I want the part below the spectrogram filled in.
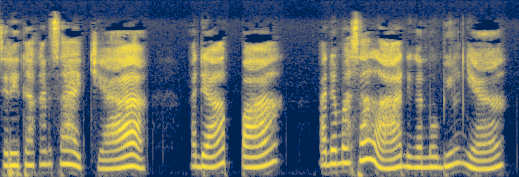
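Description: A woman voicing a stern, well-off woman near fifty who talks sharply and firmly and takes offense quickly. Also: on the high side, a little mellow, slightly rough, dry recording, voice pushed up. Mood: brisk, firm.

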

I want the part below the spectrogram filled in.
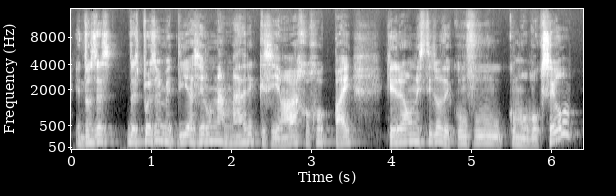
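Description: A man's voice: medium pitch, normal speed, darkish tone. Young mexican guy, slangy jokey storyteller, podcast guest. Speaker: guest, jiu-jitsu instructor. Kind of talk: casual chat.

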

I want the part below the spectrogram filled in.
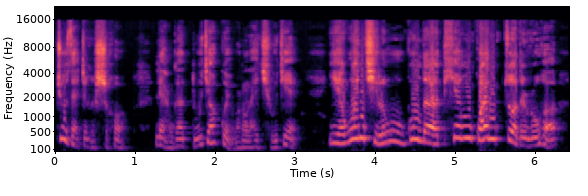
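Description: A woman telling a children's story, dramatic and expressive. Her pitch rises and falls widely, over a mellow, warm tone. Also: moderate pace, husky.

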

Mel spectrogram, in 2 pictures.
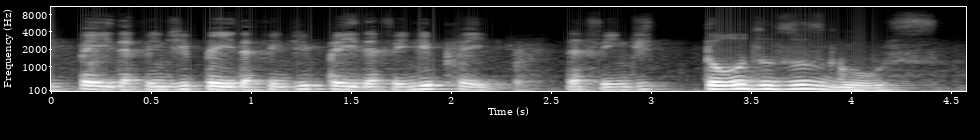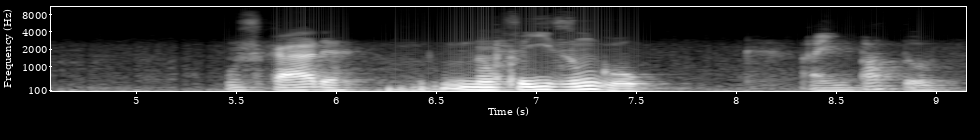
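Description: A young man with a Brazilian accent telling a personal story in a casual, animated way, with sound effects and swearing. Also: on the low side. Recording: slightly dull lo-fi recording.

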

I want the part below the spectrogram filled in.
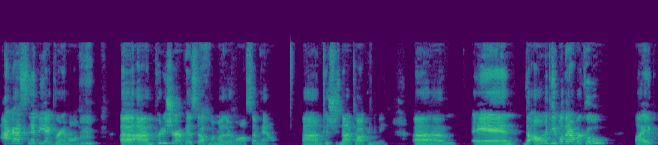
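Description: Her voice on the high side, this woman hosts a podcast and chats casually through stories, addressing listeners as y'all. She's expressive and speaks at a moderate pace with a bright, forceful tone, in an echoey room.

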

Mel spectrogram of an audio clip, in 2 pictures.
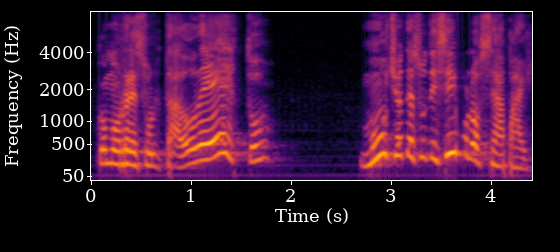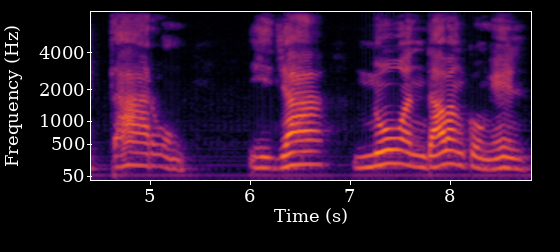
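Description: A male pastor preaching a sermon, repeating rhetorical questions and swinging between forceful and hushed delivery. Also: sits high, lively intonation, takes it slowly.

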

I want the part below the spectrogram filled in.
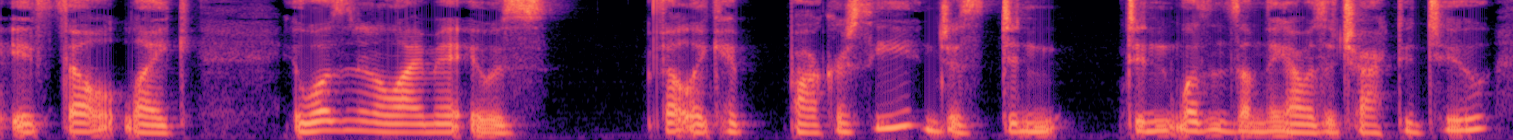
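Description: Hoarse, raspy-voiced woman podcaster. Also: on the low side, darkish tone. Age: 30s. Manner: earnest, confiding. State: hoarse from illness. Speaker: podcast host. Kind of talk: personal storytelling.

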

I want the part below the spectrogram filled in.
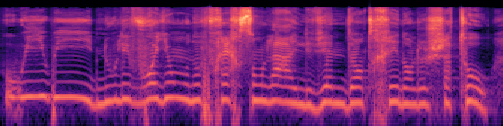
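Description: Woman doing excited sisters calling out. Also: high voice, unhurried, pitched above the performer's own voice. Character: anxious sisters keeping watch, young women.

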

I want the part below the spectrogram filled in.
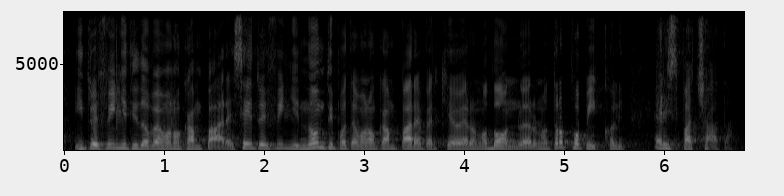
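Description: A high-pitched man delivers an animated sermon. He acts out little dialogues, swinging between shouted emphasis and quiet, confiding asides. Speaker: preacher.

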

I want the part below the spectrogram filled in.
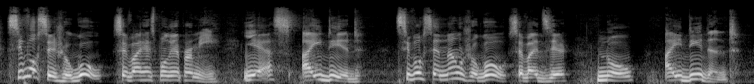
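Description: A man teaching an English lesson, who repeats each example slowly and translates it. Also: high-pitched, animated, a little mellow. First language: Portuguese. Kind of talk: language lesson to camera.

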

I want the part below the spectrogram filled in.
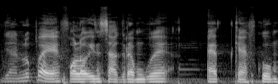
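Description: A man's voice: mid-range voice, fairly even intonation, normal speed, faint music behind. A man from Jakarta, a guest in a casual podcast chat, teasing, laughing often and rambling through his answers.

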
